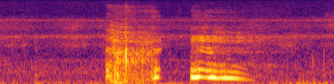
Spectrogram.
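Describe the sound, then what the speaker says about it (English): A person coughs twice in quick succession outdoors at night, close and fairly loud, with crickets and insects droning faintly in the background. "I've got a cough."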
